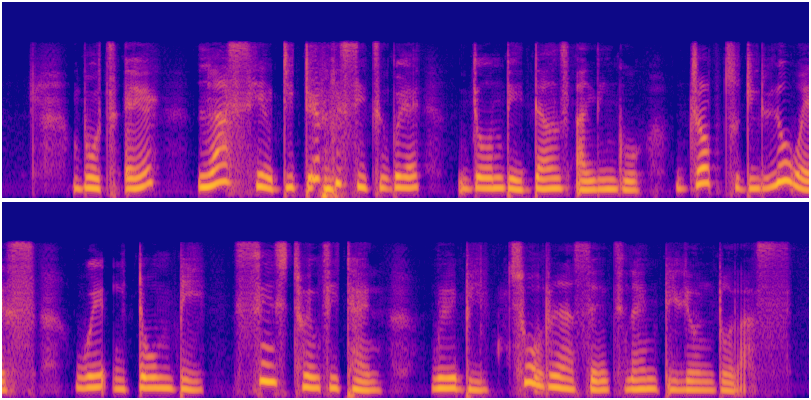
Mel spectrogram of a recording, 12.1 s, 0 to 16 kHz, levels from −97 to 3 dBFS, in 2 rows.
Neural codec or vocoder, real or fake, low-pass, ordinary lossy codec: codec, 16 kHz, 1 kbps, FunCodec, trained on Chinese and English, 50 frames a second; fake; 7.2 kHz; none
